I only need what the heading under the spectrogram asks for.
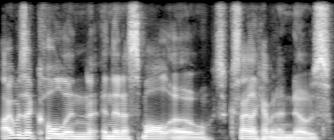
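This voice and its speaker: A man's voice: fairly low pitch, a little fast, smooth. A man in his forties co-hosting a podcast, chatting casually with a teasing, inquisitive manner. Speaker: podcast co-host. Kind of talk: casual chat.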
